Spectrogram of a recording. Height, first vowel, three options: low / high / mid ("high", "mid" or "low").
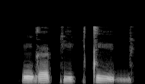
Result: mid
